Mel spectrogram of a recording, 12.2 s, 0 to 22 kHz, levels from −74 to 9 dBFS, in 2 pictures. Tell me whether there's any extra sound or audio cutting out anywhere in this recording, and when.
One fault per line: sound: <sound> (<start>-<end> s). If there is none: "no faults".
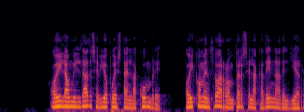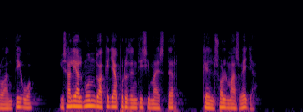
no faults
